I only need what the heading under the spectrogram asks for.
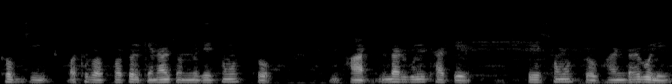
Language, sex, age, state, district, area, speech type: Bengali, male, 60+, West Bengal, Nadia, rural, spontaneous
